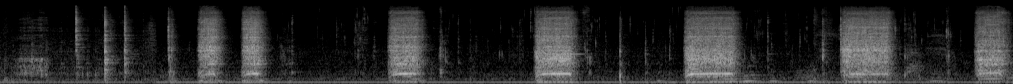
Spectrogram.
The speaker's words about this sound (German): So, jetzt haben wir da unseren Pürierstab.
